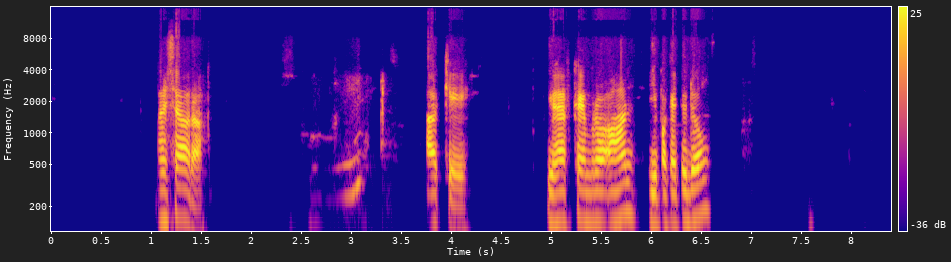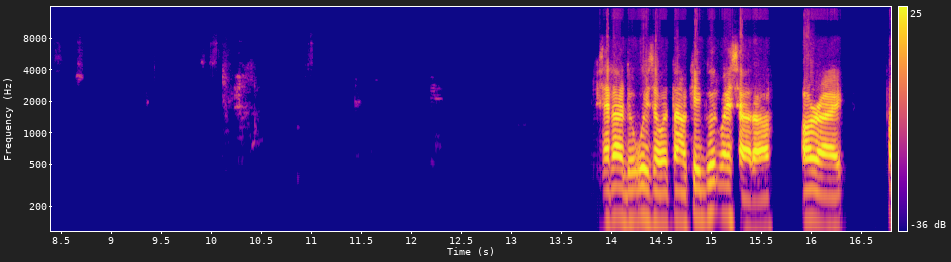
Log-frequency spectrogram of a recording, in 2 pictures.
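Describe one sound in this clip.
A man speaks calmly through an online call microphone, in short bursts with pauses.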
